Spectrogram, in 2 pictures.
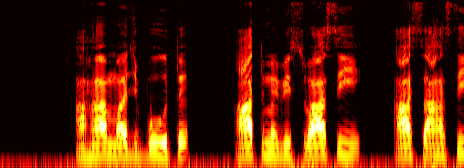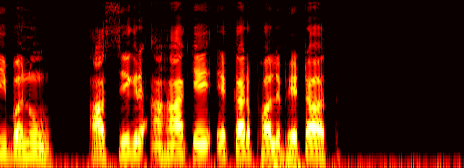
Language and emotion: Maithili, neutral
